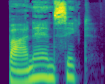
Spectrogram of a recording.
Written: barneansigt

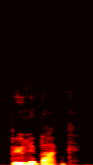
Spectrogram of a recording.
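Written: BØLLEBANK

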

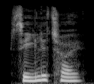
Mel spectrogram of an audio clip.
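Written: SELETØJ

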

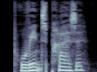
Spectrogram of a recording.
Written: provinspresse

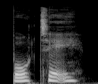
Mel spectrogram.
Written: borttage

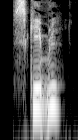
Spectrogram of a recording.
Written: skimmel

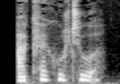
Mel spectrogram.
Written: AKVAKULTUR

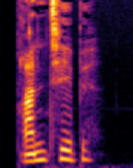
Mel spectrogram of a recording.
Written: brandtæppe

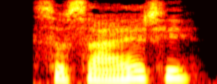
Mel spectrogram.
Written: society

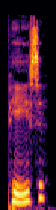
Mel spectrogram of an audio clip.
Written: PACENDE

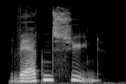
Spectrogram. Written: verdenssyn

